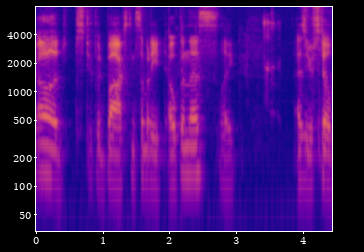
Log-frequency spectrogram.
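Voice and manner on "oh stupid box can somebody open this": ordinary delivery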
